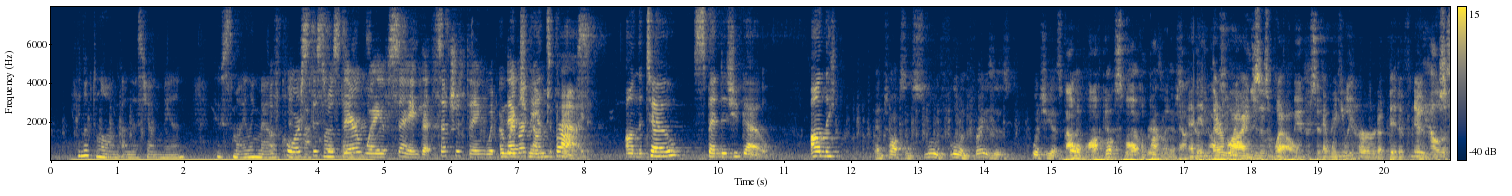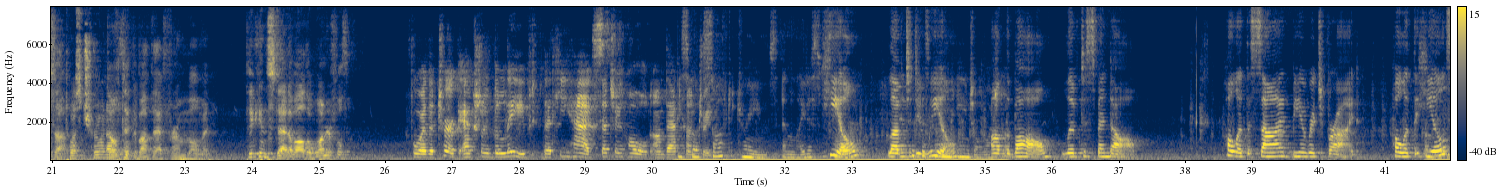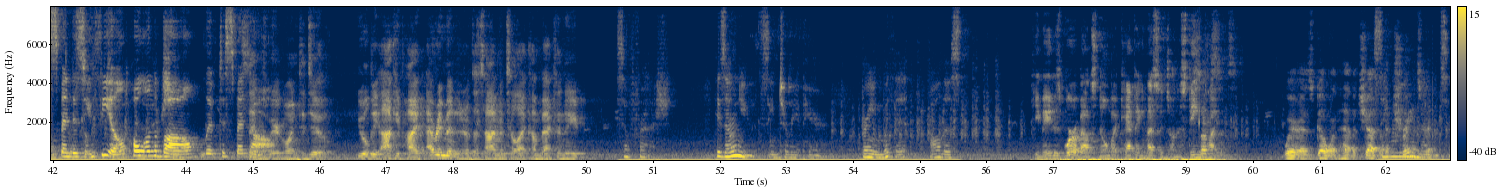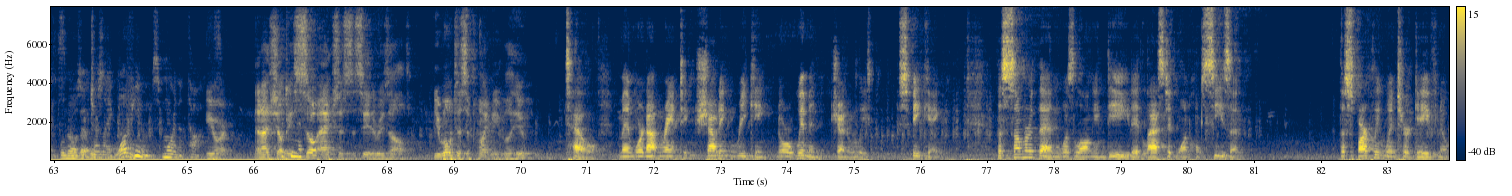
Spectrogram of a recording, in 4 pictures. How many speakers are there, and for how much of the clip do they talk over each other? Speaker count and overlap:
7, about 24%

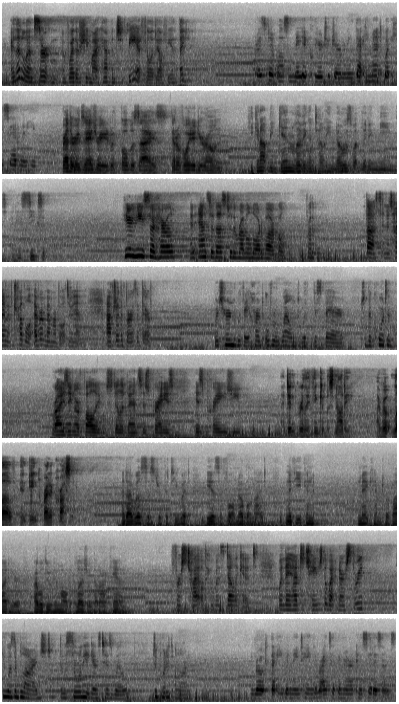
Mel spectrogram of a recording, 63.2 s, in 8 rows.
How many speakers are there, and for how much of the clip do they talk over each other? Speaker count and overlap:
10, no overlap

